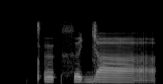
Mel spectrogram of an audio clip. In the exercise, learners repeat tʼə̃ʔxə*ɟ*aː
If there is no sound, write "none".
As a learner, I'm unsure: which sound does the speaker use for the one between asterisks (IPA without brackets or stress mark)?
ɟ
